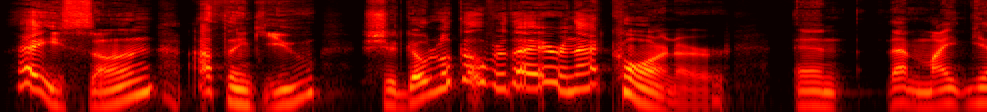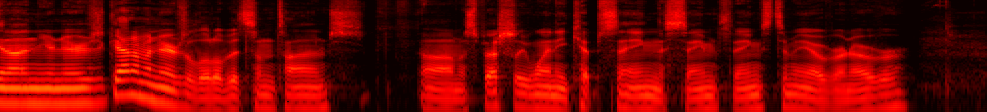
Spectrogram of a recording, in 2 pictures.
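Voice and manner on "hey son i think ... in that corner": very high, loud, animated, swooping movie-star voice. Imitating a game's talking wristwatch giving a hint: Matthew McConaughey voice. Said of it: "it sounds like Matthew McConaughey's voice".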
